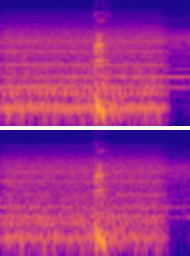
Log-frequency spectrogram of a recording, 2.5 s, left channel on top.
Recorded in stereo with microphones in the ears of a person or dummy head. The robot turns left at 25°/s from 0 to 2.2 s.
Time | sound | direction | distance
1.2 | throat clearing | centre (ahead or behind) | ?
